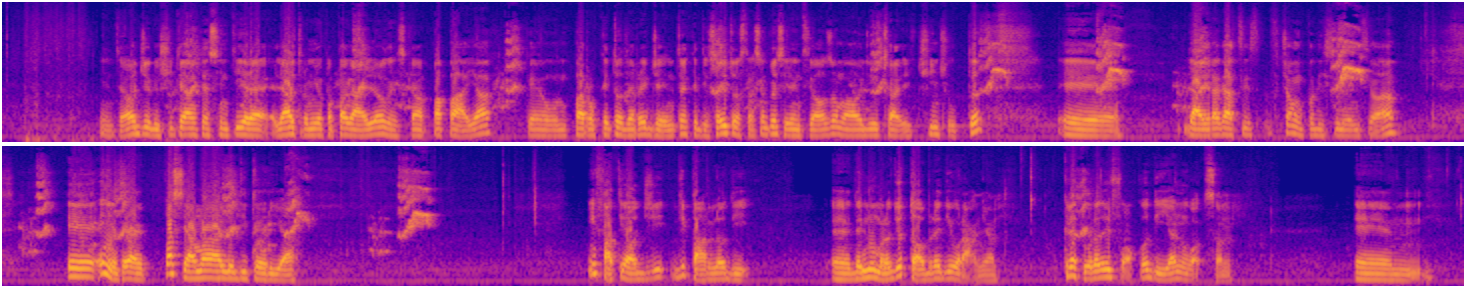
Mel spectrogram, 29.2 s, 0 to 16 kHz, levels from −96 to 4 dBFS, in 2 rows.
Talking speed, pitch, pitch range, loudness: 130 wpm, 120 Hz, 105-135 Hz, -21 LUFS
